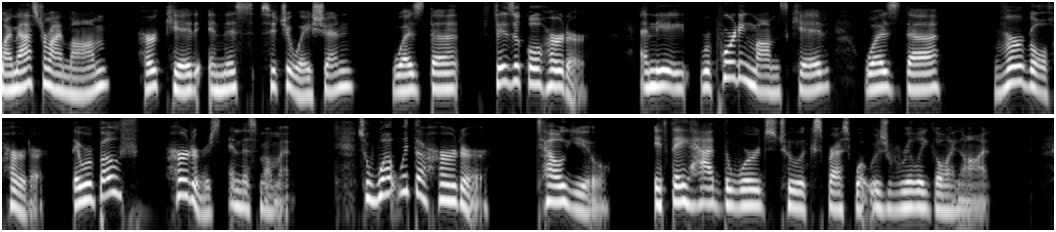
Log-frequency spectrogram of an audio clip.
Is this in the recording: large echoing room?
no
